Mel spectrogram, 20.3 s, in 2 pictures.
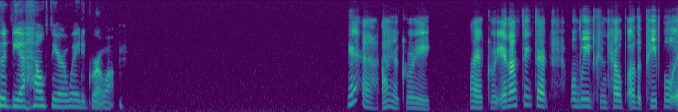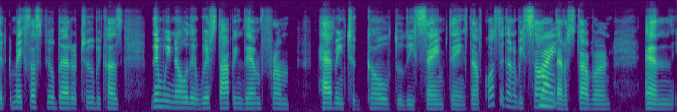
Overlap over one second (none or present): none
